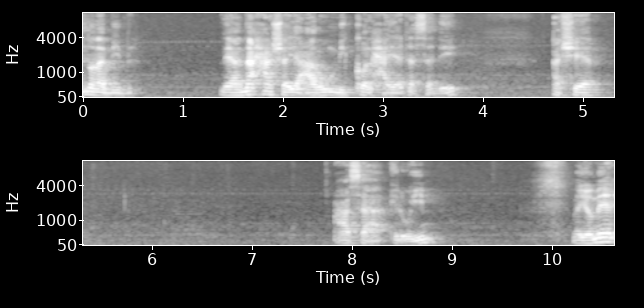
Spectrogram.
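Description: An elderly man reads aloud slowly, with pauses, close to a microphone.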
